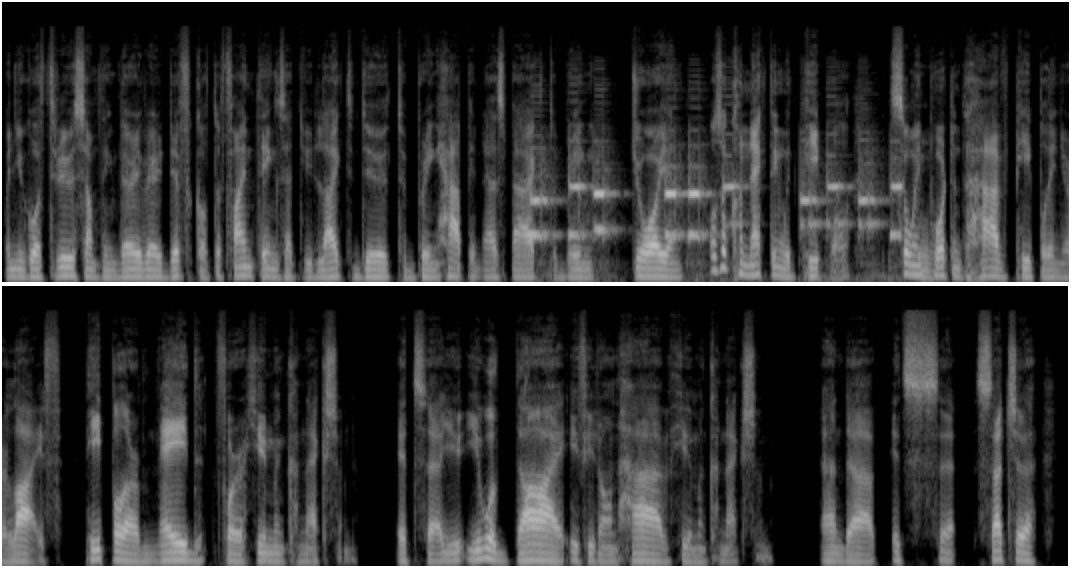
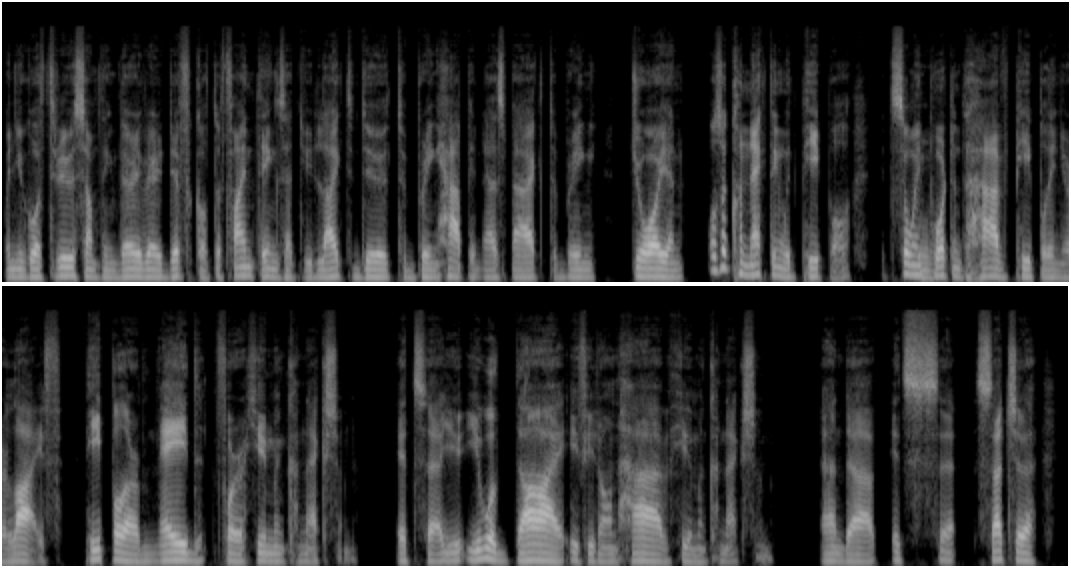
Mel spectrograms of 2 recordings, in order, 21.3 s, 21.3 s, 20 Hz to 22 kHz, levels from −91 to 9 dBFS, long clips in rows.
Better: second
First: phone ringing; loud; from 5.5 to 9 s; peak 6 dB above the speech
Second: none

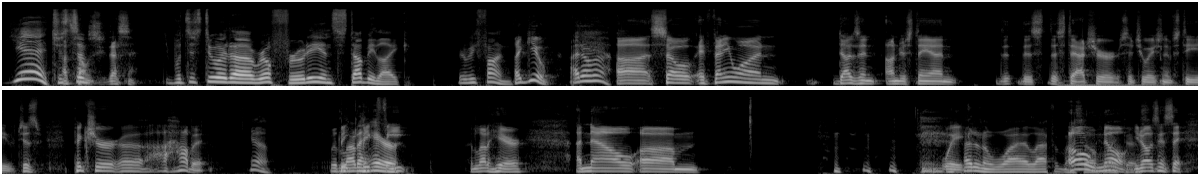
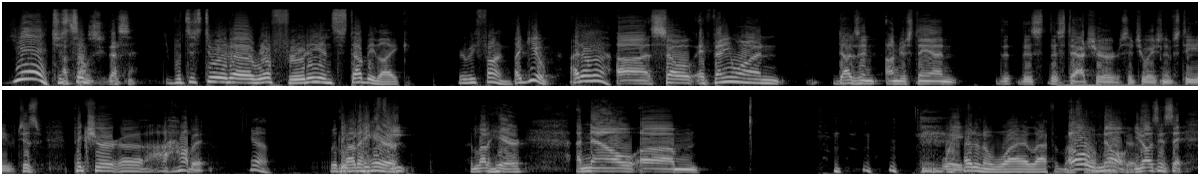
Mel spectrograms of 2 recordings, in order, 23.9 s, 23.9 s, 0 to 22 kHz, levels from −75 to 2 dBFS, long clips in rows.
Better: first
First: none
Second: distortion; heavy; 10% of the sound clipped

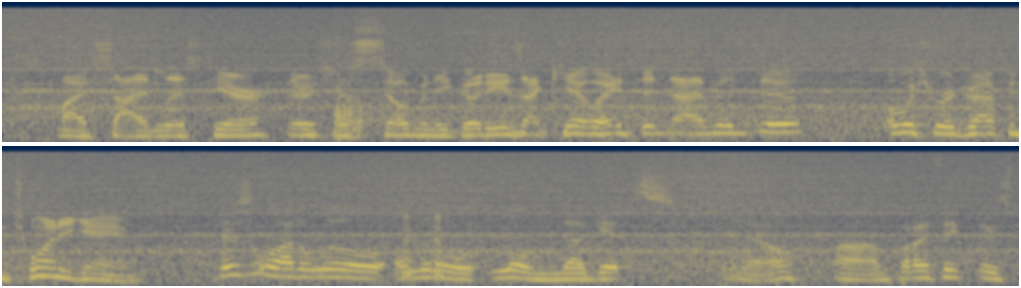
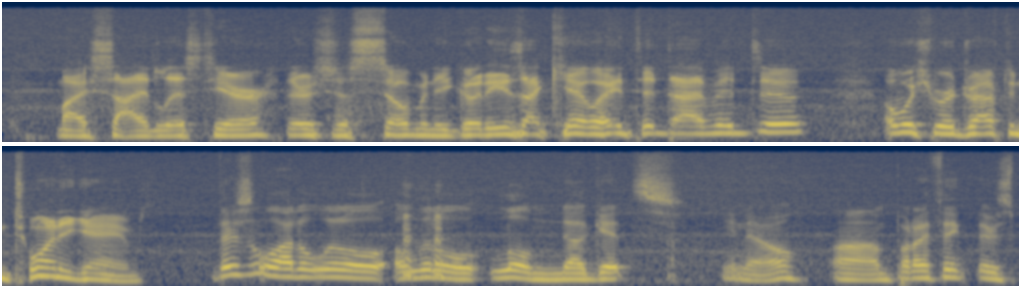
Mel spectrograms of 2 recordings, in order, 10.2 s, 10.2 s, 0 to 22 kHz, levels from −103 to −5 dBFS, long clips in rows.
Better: second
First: hiss; loud; throughout; 1 dB below the speech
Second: hiss; faint; throughout; 20 dB below the speech

